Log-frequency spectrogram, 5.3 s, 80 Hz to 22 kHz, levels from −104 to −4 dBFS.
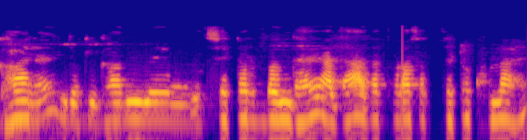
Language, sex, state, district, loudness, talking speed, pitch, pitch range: Hindi, female, Bihar, Purnia, -24 LUFS, 205 wpm, 185 Hz, 180-190 Hz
